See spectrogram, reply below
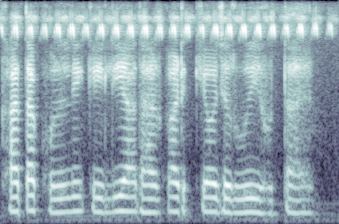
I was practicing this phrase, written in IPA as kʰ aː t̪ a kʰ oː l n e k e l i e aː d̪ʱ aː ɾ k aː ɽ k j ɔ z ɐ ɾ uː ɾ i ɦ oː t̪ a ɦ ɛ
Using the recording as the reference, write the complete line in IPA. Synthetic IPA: kʰ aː t̪ a kʰ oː l n e k e l i e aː d̪ʱ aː ɾ k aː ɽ k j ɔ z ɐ ɾ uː ɾ i ɦ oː t̪ a ɦ ɛː

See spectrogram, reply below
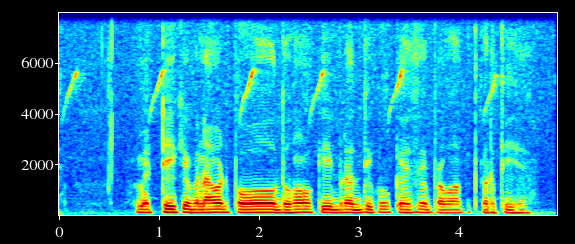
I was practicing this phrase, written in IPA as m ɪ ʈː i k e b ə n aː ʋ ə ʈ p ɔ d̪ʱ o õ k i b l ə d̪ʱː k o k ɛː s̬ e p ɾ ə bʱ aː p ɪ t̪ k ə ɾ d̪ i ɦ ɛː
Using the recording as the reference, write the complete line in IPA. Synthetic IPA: m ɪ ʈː i k e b ə n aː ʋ ə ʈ p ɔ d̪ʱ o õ k i b ɾ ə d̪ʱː k o k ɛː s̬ e p ɾ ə bʱ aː p ɪ t̪ k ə ɾ t̪ i ɦ ɛː

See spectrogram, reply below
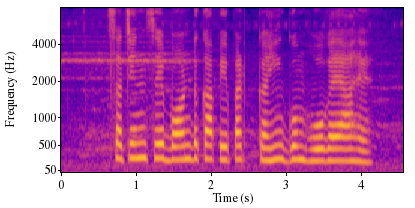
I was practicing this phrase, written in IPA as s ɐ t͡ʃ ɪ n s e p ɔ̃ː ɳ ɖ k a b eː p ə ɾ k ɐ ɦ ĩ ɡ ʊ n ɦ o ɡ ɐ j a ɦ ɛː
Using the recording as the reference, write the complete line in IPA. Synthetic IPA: s ɐ t͡ʃ ɪ n s e b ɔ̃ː ɳ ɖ k a p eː p ə ɾ k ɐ ɦ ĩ ɡ ʊ m ɦ o ɡ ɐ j a ɦ ɛː

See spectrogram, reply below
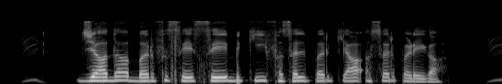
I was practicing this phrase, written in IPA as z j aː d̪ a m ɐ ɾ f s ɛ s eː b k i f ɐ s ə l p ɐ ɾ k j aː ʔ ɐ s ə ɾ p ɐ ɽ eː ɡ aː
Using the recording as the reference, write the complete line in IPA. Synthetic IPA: z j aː d̪ a b ɐ ɾ f s e s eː b k i f ɐ s ə l p ɐ ɾ k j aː ʔ ɐ s ə ɾ p ɐ ɽ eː ɡ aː

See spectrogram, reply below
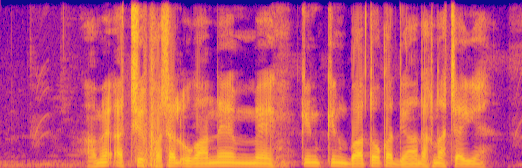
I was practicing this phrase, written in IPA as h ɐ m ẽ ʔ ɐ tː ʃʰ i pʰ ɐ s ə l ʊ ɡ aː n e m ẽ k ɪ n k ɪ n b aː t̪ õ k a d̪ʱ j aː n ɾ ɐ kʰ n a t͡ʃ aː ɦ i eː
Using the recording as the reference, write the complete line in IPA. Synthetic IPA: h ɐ m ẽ ʔ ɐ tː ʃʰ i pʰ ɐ s ə l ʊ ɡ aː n e m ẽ k ɪ n k ɪ n b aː t̪ õ k a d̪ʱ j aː n ɾ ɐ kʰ n a t͡ʃ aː ɦ i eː

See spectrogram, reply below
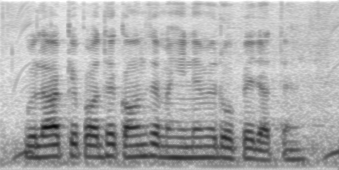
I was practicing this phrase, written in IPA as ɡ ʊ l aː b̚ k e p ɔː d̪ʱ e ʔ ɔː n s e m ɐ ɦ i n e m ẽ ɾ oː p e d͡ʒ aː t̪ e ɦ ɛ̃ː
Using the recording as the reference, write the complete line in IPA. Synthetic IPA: ɡ ʊ l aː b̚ k e p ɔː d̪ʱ e k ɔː n s e m ɐ ɦ iː n e m ẽ ɾ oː p e d͡ʒ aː t̪ e ɦ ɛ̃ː

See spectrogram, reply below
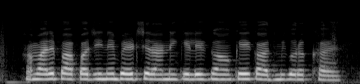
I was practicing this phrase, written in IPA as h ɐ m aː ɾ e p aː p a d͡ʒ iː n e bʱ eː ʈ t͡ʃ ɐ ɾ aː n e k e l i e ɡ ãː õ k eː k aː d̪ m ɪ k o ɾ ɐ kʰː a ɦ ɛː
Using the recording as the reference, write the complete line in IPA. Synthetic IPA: h ɐ m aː ɾ e p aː p a d͡ʒ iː n e bʱ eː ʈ t͡ʃ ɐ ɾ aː n e k e l i e ɡ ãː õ k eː k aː d̪ m i k o ɾ ɐ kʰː a ɦ ɛː

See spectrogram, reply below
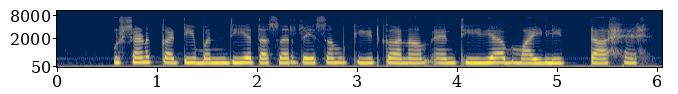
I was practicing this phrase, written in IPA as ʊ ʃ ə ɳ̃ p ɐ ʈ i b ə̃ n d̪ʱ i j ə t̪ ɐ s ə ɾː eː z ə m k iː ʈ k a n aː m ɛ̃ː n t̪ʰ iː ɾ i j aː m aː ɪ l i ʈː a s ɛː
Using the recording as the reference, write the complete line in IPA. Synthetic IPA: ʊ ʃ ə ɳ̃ k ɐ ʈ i b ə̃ n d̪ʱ i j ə t̪ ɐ s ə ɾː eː s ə m k iː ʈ k a n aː m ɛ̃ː n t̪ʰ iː ɾ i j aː m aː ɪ l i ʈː a h ɛː

